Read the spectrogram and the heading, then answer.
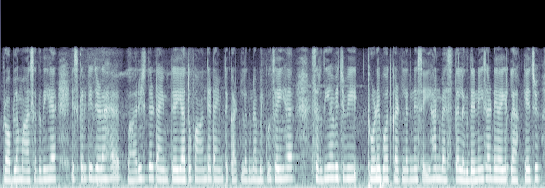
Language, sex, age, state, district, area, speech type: Punjabi, female, 18-30, Punjab, Jalandhar, urban, spontaneous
